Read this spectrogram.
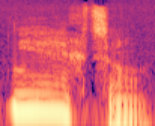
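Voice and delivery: very high, plaintive voice; dejected little Chomek. A narrator's reading. Chomek bringing Paszczak bad news, high dejected voice. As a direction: complain high and small. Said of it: "Był przygnębiony".

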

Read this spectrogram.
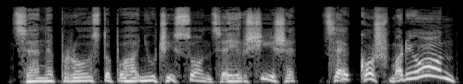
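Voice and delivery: high cry climbing to a drawn-out shriek; horrified exclamation. A narrator's reading. Giant names the nightmare for Sophia, rising horrified cry. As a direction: build to a high, stretched last word. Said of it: "вигукнув він".

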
